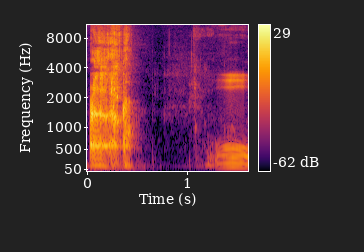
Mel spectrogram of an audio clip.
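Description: A loud, wet, gurgling burp erupts, then after a brief pause a lower, drawn-out guttural vocal sound follows.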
